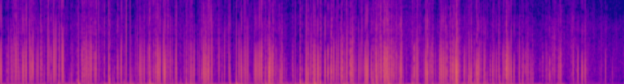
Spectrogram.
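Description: Near silence: a faint crackling hiss that fades out near the end.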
